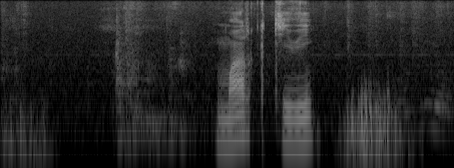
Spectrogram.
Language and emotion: Russian, neutral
